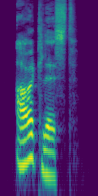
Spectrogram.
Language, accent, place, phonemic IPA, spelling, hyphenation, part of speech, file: German, Germany, Berlin, /ˈaʁkˌlɪst/, Arglist, Arg‧list, noun, De-Arglist.ogg
- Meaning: malice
